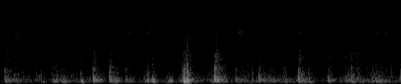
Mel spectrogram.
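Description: Marker writing on a whiteboard: a quick, uneven run of short strokes, one louder than the rest a little before the middle.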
